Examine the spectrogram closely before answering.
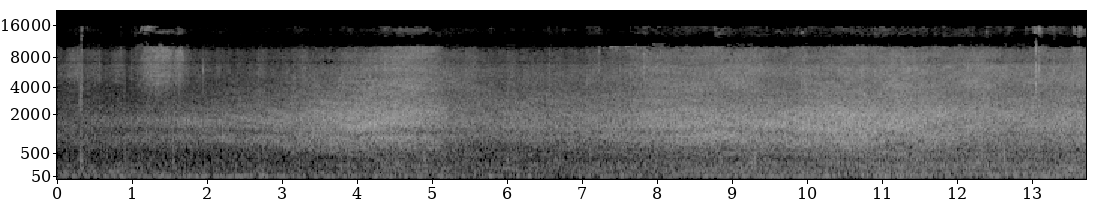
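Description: City street traffic: tyre and engine noise of passing cars, swelling about four seconds in and building again from about eight seconds on, over a steady low rumble.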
